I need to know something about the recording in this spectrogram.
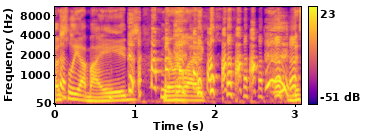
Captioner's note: laughs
